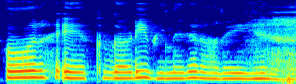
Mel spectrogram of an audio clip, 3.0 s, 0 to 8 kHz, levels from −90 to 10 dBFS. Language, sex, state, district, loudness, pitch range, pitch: Hindi, female, Uttar Pradesh, Saharanpur, -14 LUFS, 200-230 Hz, 210 Hz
